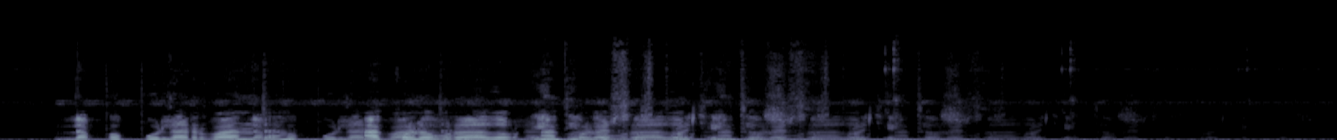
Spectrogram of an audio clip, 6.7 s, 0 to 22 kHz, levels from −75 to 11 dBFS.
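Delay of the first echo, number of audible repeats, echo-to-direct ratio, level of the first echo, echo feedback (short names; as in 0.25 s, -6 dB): 0.883 s, 3, -6.5 dB, -7.0 dB, 25%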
